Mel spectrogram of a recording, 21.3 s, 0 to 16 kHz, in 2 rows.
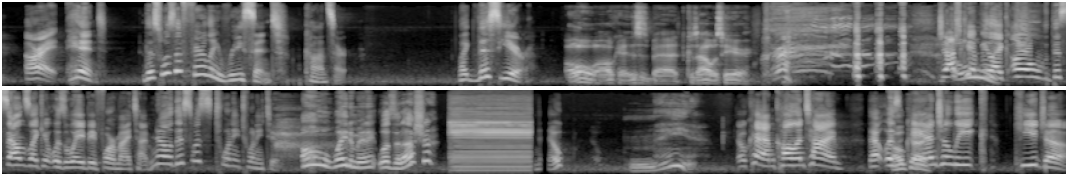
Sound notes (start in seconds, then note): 7.6 laughter; 15.1 soundbite of buzzer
